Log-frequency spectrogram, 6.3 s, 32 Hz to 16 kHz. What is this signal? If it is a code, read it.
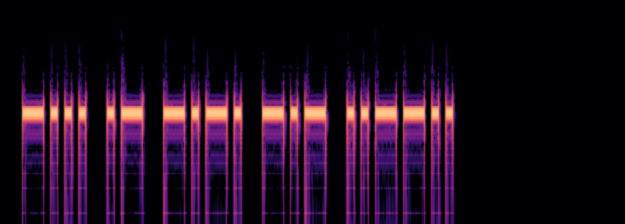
Morse code, heard as a keyed tone, about 17 wpm, 700 Hz. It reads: BACK?
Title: 3x Word-Spacing - Sentences from Top 400 Words - 17wpm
